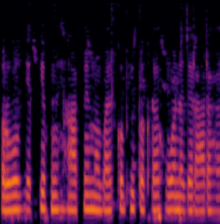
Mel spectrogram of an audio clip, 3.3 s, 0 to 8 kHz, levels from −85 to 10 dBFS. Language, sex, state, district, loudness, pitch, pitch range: Hindi, female, Chhattisgarh, Sarguja, -24 LUFS, 195 Hz, 185-195 Hz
